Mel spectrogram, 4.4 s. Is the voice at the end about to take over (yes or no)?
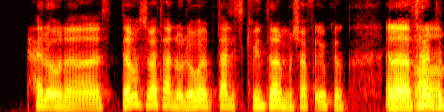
no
